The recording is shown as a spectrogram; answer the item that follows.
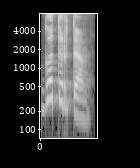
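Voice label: "гӧтыртӧм", Komi, female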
